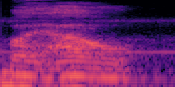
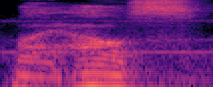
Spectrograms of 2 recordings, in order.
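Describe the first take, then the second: First: The word ends without any s sound. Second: The word ends with a clear s sound. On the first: The speaker calls it wrong. "not my how" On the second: The speaker calls it right. "Thais tend to forget the S very often"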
